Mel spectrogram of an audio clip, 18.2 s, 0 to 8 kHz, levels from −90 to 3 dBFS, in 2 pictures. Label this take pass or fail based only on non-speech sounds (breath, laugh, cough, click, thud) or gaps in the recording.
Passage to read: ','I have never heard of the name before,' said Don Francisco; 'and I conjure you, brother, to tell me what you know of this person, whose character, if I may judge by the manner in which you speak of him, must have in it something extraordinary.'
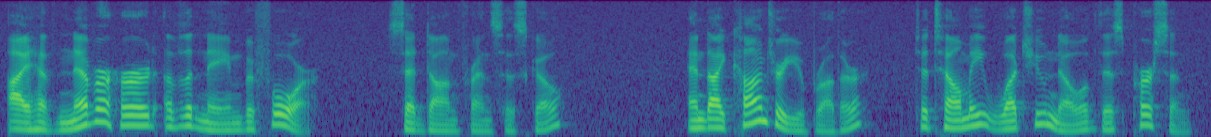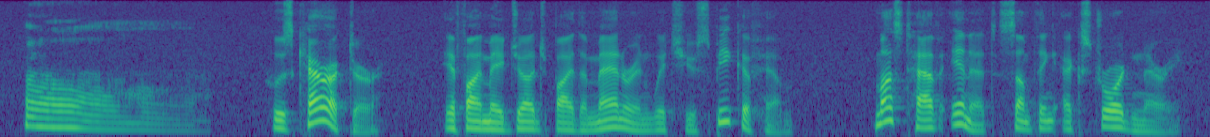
fail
